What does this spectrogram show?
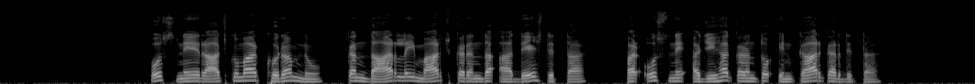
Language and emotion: Punjabi, neutral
